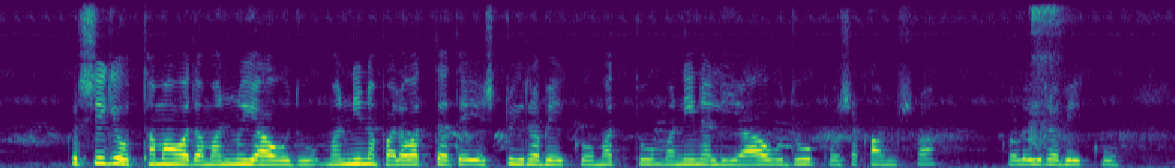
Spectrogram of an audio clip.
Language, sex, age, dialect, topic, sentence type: Kannada, female, 18-24, Coastal/Dakshin, agriculture, question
